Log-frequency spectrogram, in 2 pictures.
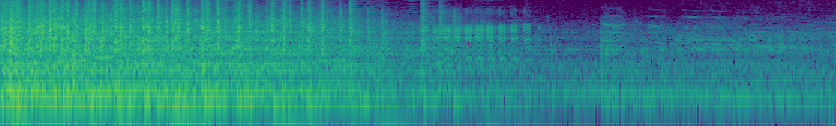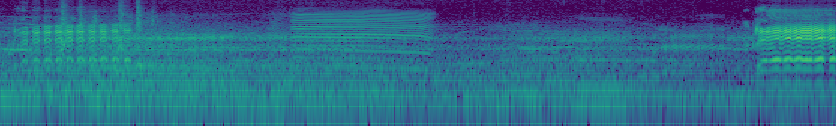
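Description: Sheep bleating several times in short, wavering calls, the loudest near the end, over a rushing noise that fades away over the first few seconds.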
